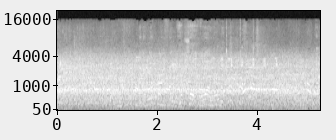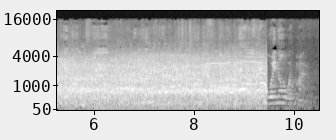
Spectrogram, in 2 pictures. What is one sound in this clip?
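A large stadium crowd roars and chants loudly in a wide open space.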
